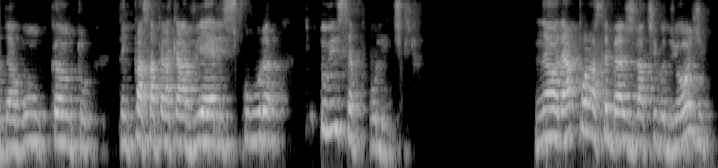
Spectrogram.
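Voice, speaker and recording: Her fairly high voice arrives through a roomy, dull lo-fi line, much like a video call. She is a state legislature candidate in her 30s from Pernambuco, Brazil, giving a panel debate answer with earnest activist conviction and frequent "né?" tags.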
